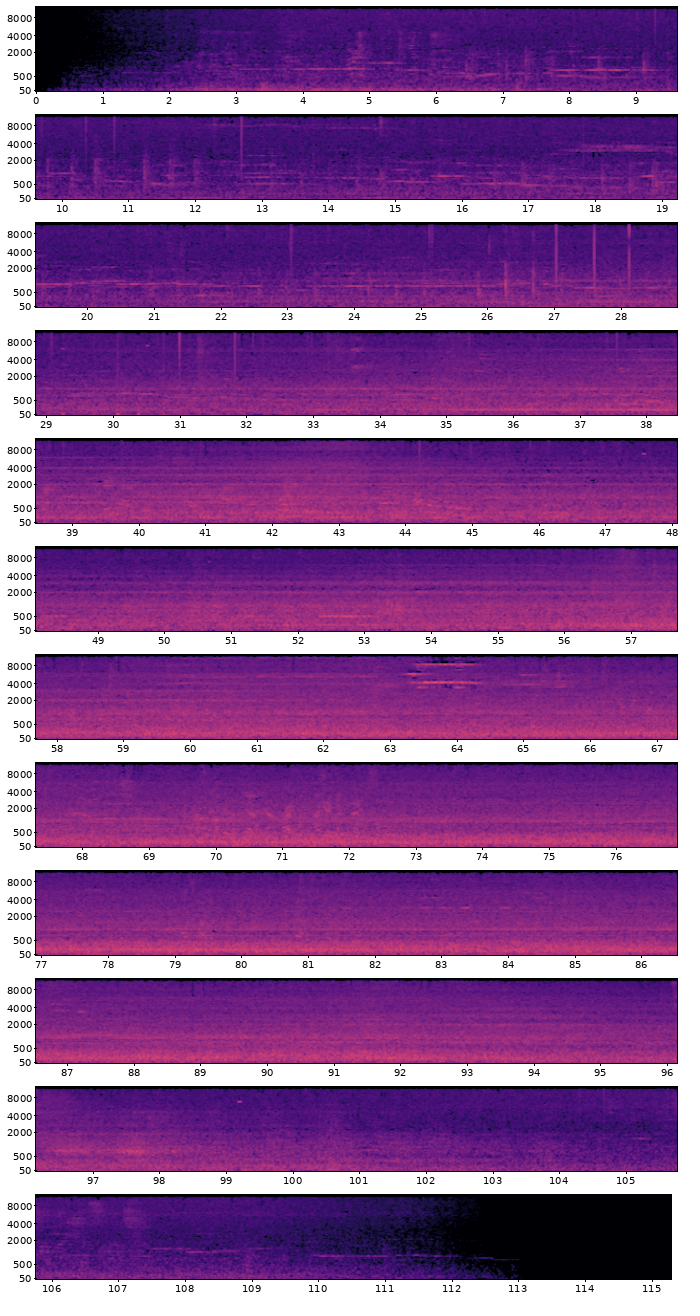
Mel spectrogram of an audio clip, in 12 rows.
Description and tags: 47 hn PittsTbinaural
Music on platform, train announcements, train arriving, train leaving, crowds. Recorded with home-made binaural microphone in the T Station, downtown Pittsburgh.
